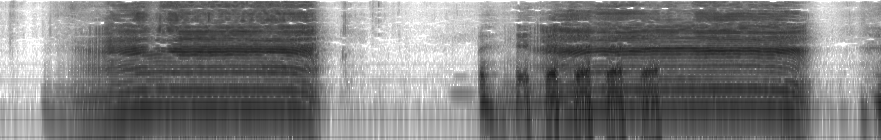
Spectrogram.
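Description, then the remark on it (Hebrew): A man, a medical clown from Beitar Illit, imitates a cow, giving two long, loud, drawn-out moos separated by a short pause, the second slightly wavering. “בחור שעושה לי קולות של פרה.”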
